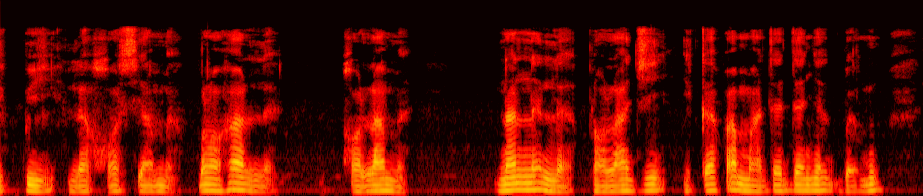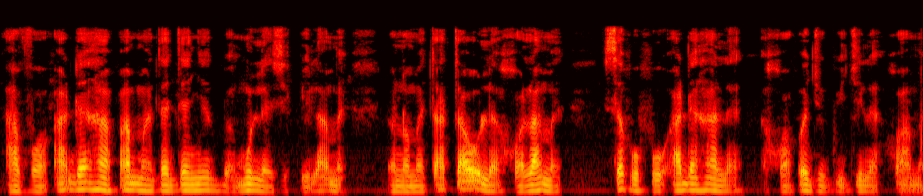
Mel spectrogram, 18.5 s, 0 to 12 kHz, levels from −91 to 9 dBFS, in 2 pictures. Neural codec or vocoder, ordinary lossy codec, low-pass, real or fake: none; AAC, 64 kbps; 7.2 kHz; real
